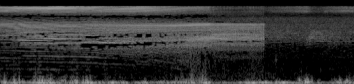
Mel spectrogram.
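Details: Minmin cicada screaming in a steady high shrill drone that holds for over two seconds, then drops away abruptly, leaving faint lower rustling.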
